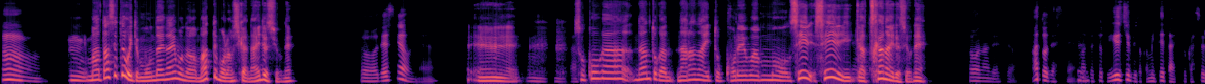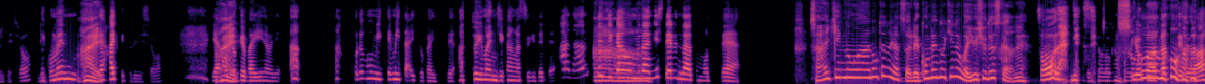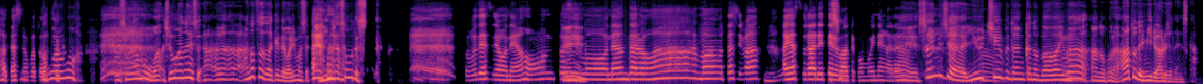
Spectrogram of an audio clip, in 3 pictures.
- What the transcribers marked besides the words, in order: other background noise; tapping; unintelligible speech; laughing while speaking: "そうなんですよ。もうよくわかってるわ、私のこと、とか思って"; laughing while speaking: "もうわる そこはもう"; laugh; unintelligible speech
- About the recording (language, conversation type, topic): Japanese, advice, 集中して作業する時間をどのように作り、管理すればよいですか？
